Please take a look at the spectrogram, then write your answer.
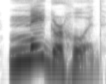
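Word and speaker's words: neighborhood: Nigorhood, o GA é mudo, né?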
